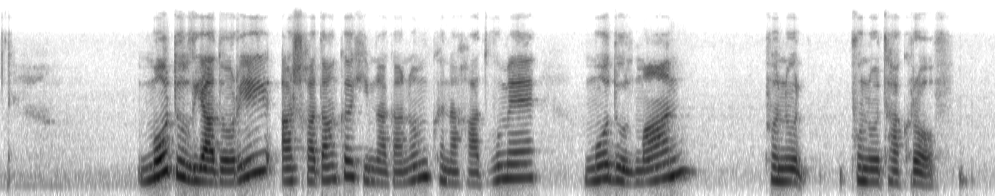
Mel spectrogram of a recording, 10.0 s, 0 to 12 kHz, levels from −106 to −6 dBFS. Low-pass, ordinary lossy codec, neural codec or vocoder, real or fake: 7.2 kHz; Opus, 24 kbps; none; real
